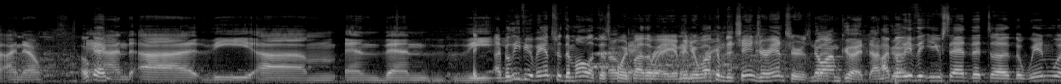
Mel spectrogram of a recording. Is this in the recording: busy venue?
yes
